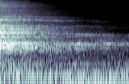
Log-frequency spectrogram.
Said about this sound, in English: I want you to just let your body naturally exhale.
